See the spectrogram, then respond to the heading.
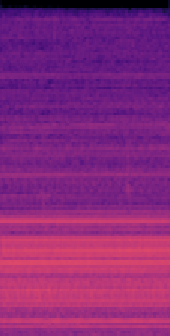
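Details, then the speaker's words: NPR film camera motor running off crystal sync at a slow-motion speed, warning lamp on: steady, even buzzing whine with no knocks, noisy at this speed; normal motor whine. "As you can see, as you can hear, it's quite noisy when it does slow motion, like every other camera"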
